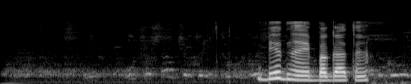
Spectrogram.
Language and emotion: Russian, neutral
